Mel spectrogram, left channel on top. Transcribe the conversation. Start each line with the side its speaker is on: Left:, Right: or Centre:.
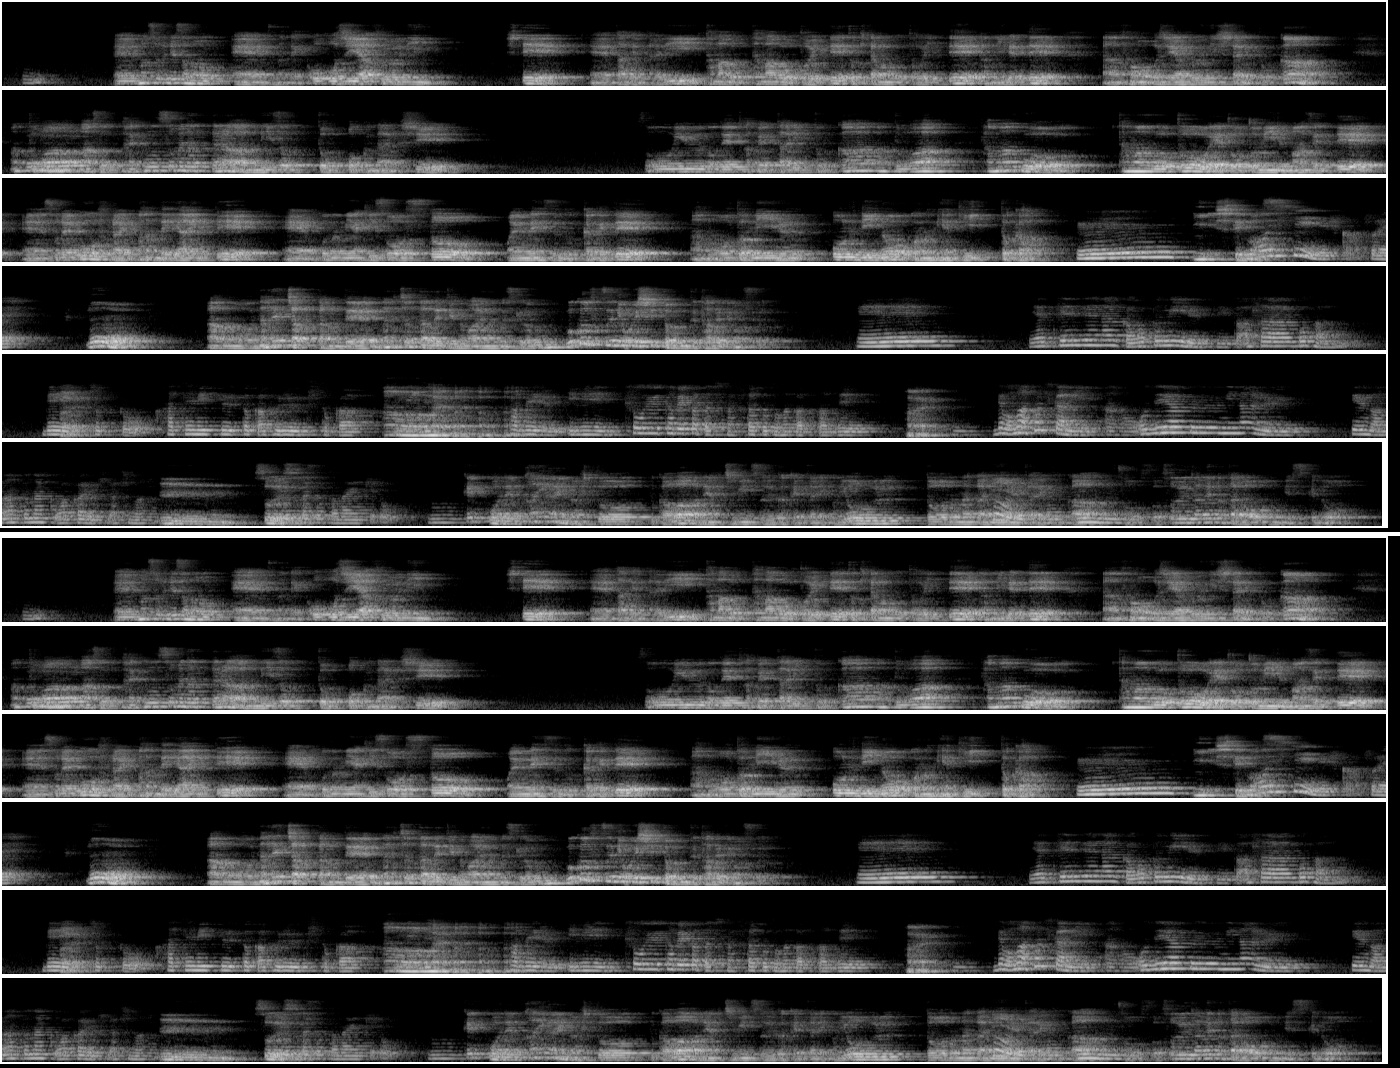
Left: ん。
Right: えーまあ、それでその、えーっと、なんだっけ、お、おじや風にして、えー食べたり、卵、卵を溶いて、溶き卵を溶いて、あの、入れて、あの、おじや風にしたりとか、あとは、
Left: え
Right: まあそう、はい、コンソメだったら、あの、リゾットっぽくなるし、そういうので食べたりとか、あとは、卵を、卵と、えっと、オートミール混ぜて、えーそれをフライパンで焼いて、えーお好み焼きソースとマヨネーズぶっかけて、あの、オートミールオンリーのお好み焼きとか
Left: ー、えー、
Right: にしてます。
Left: 美味しいんですかそれ。
Right: もう、あの、慣れちゃったんで、慣れちゃったんでっていうのもあれなんですけども、僕は普通に美味しいと思って食べてますよ。
Left: えー、いや、全然なんかオートミールっていうと朝ごはんで、
Right: はい。
Left: ちょっと蜂蜜とかフルーツとか、
Right: ああ、
Left: 入れて
Right: はいはいはいはい。
Left: 食べるイメージ、そういう食べ方しかしたことなかったんで、
Right: はい。
Left: うんでもまあ確かに、あの、おじや風になるっていうのはなんとなくわかる気がしますね。
Right: うんうんうん。そうです、
Left: やったことないけど。
Right: そうです。
Left: うん、
Right: 結構ね、もう海外の人とかはね、蜂蜜かけたり、このヨーグルトの中に入れたりとか、
Left: そうですね。うん。
Right: そうそう、そういう食べ方が多いんですけど、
